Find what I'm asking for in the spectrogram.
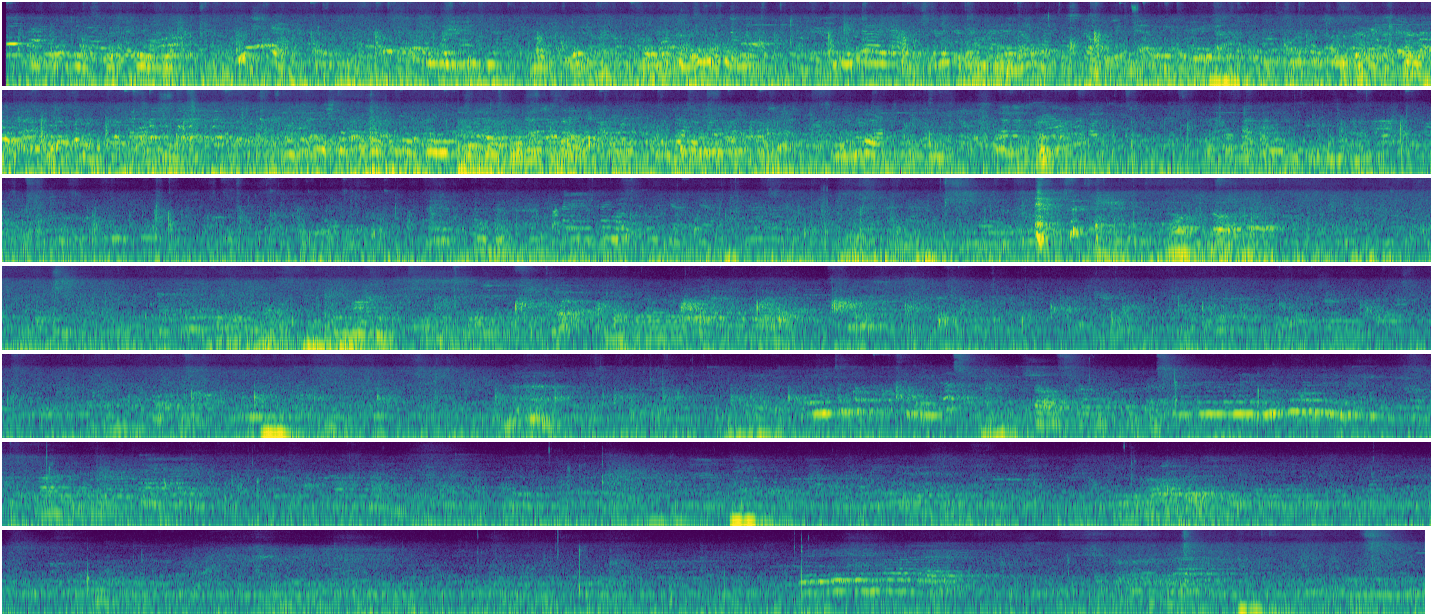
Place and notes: otterlo, houtkampweg, kröller-müller museum
in the museum, peopple moving, dutchg voices, a machine sculpture
international soundmap : social ambiences/ listen to the people in & outdoor topographic field recordings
